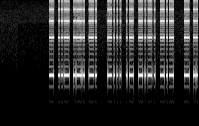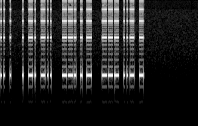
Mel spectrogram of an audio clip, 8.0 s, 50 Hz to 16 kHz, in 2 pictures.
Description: Morse code, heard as electronic beeps, machine-sent, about 39 wpm, 1700 Hz. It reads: TURN BACK THE END GET OUT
